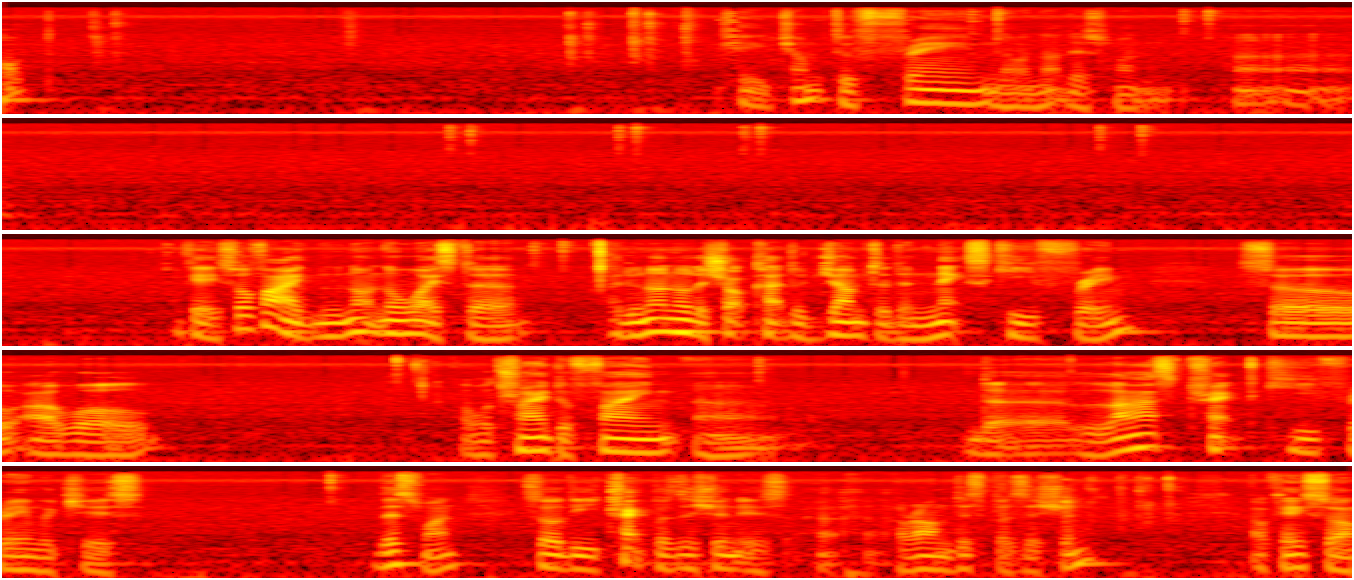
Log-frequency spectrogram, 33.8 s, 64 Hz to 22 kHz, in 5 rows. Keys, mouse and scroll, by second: 0.4 ctrl+shift+Right, 2.8 ctrl+shift+Left, 3.1 ctrl+shift+Right, 3.1 typing, 4.8-28.9 drag, 31.9 Right, 32.3-32.7 typing.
